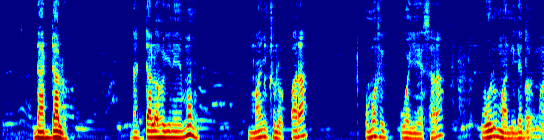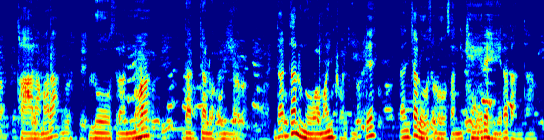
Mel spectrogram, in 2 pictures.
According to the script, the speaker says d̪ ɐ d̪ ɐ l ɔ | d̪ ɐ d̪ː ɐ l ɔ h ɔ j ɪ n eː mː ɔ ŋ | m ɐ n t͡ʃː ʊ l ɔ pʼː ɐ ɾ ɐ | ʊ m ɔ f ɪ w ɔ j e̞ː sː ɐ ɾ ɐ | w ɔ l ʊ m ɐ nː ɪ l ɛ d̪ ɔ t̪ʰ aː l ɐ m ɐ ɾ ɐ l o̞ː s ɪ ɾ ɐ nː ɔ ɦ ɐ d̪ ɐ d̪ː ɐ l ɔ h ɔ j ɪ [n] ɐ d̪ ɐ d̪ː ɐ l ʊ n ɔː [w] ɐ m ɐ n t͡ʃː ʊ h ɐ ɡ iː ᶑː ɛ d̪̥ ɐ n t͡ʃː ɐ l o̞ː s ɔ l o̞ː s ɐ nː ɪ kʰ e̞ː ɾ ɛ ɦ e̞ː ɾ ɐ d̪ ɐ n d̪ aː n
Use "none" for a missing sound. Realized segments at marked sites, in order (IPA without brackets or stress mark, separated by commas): n, w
